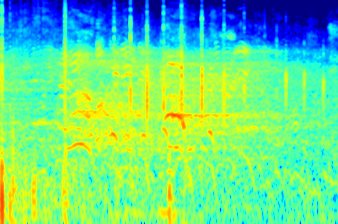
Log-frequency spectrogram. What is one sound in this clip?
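Male players shout and call out across a large, empty echoing stadium.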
